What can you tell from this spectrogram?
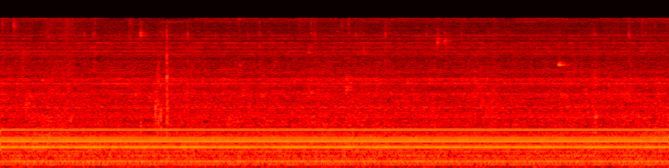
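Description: Refrigerator humming steadily, its motor making a low, even drone with several fixed tones.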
